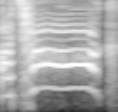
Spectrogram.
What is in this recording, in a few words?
"fireball", Scouser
